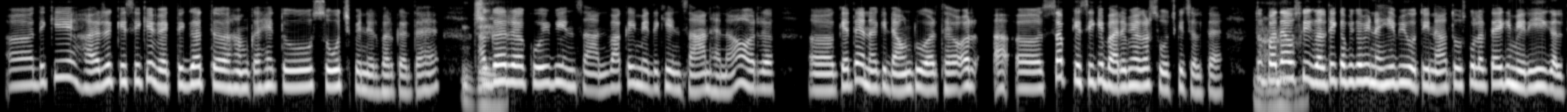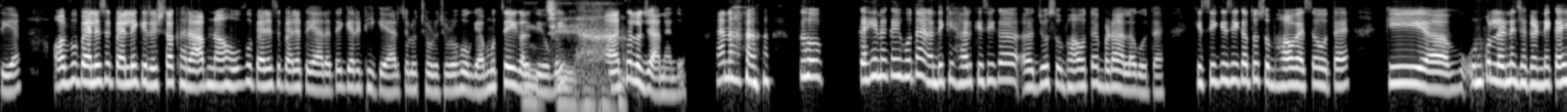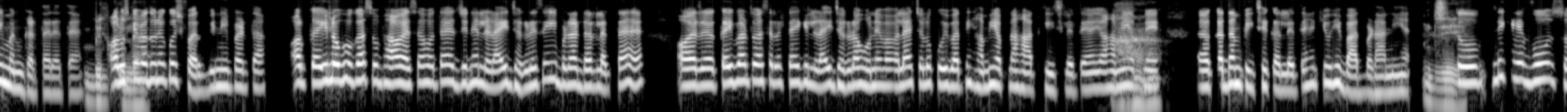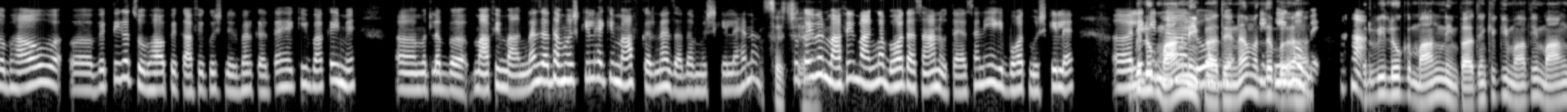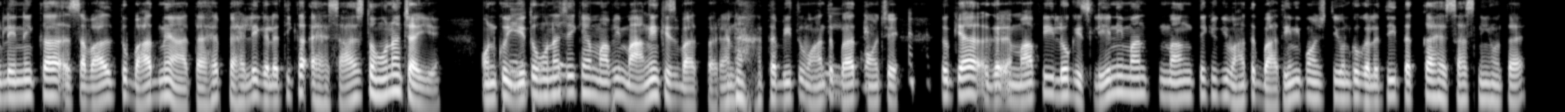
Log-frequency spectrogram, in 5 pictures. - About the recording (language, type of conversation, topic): Hindi, podcast, माफ़ कर पाने का मतलब आपके लिए क्या है?
- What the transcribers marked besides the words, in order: in English: "डाउन टू अर्थ"; chuckle; laughing while speaking: "ना"; in English: "ईगो"; laughing while speaking: "ना"; chuckle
